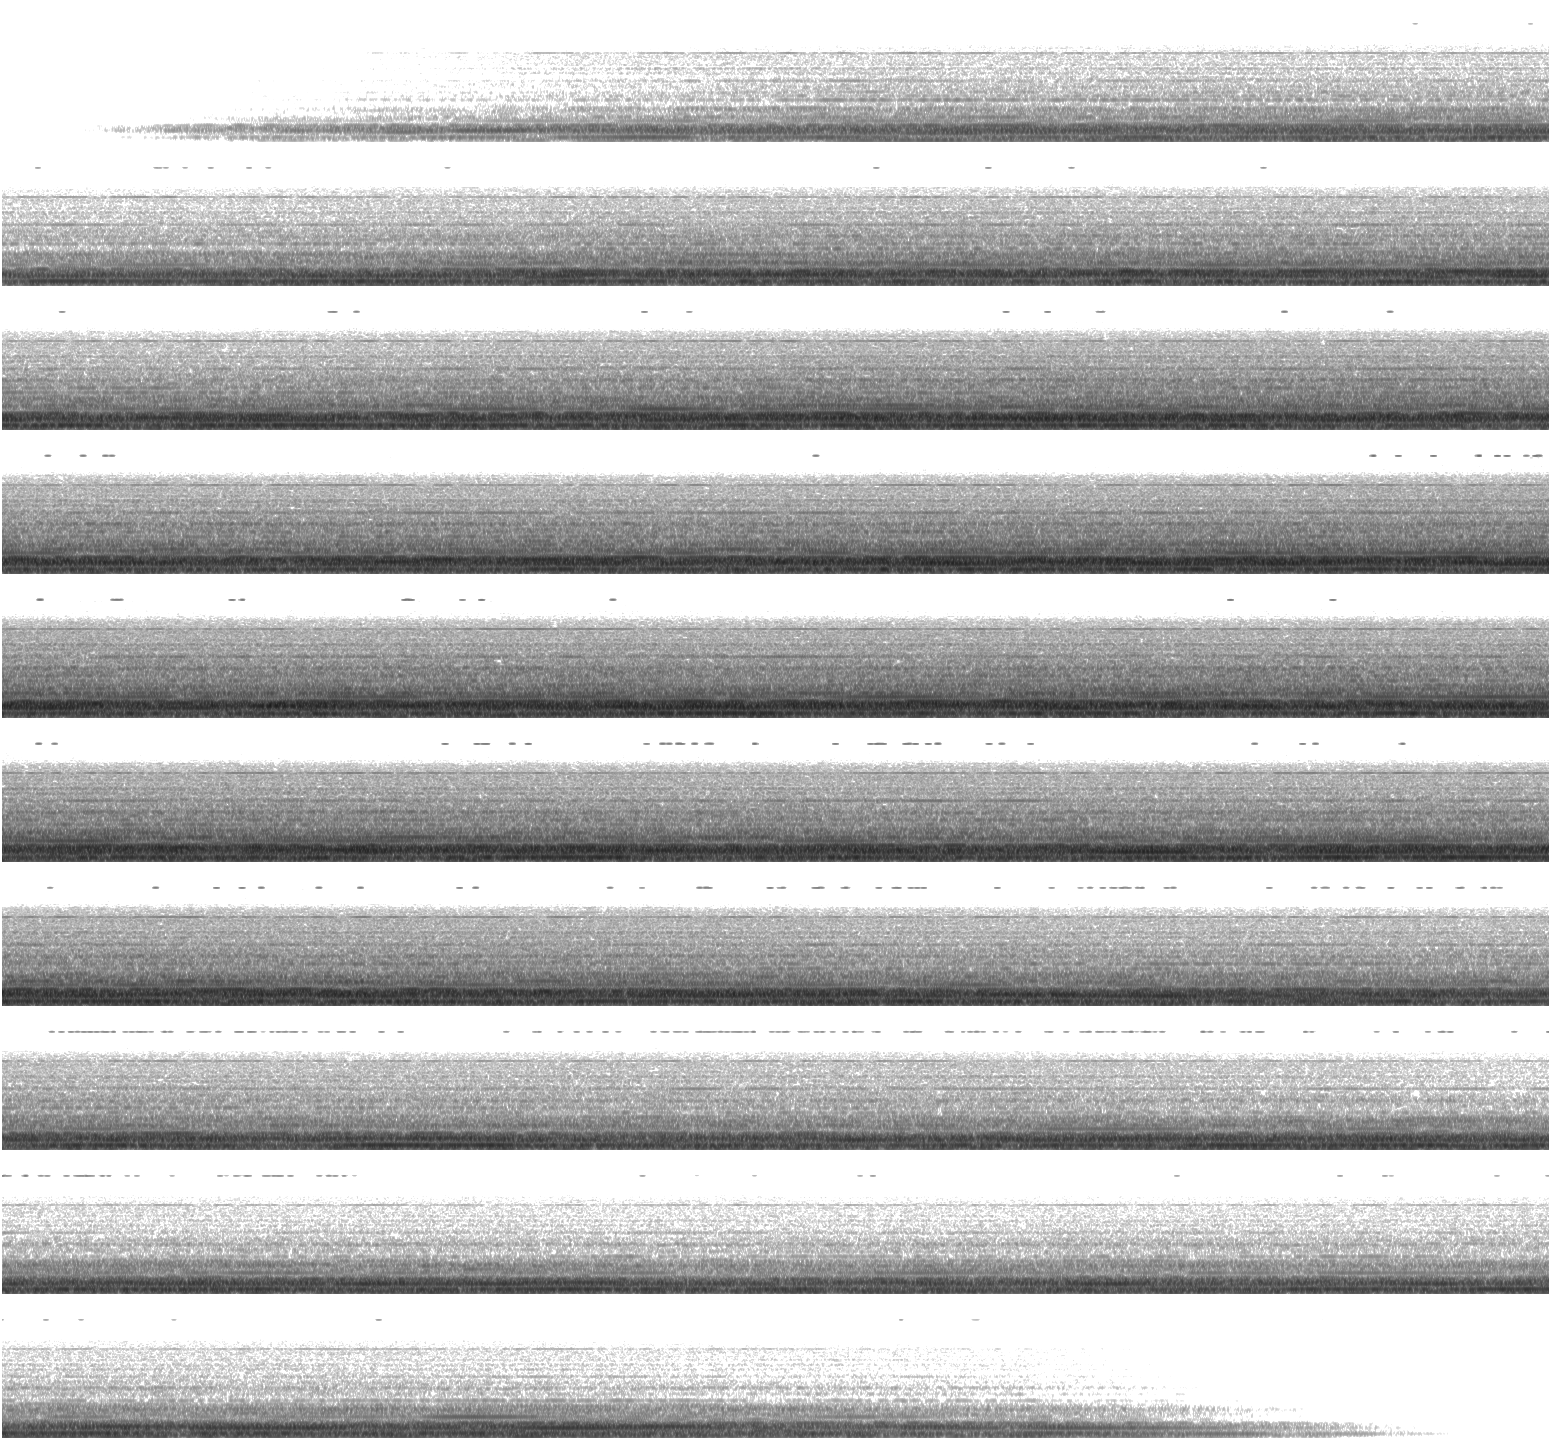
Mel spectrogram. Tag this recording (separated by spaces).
drone ambient multisample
